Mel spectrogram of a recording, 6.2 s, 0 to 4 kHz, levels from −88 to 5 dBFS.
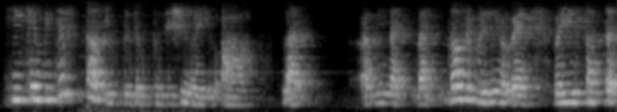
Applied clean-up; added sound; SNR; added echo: neural separator model SepFormer DNS4.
